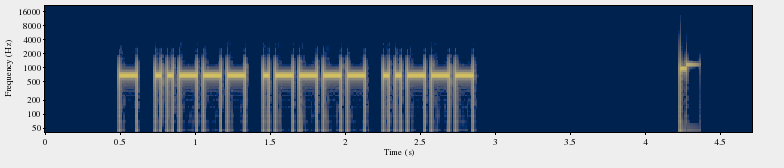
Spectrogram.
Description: Morse code, heard as a keyed tone, about 30 wpm, 700 Hz. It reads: T212
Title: Numbers - Contest Style - 4-Digit 30wpm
